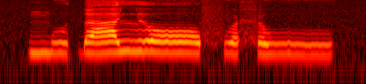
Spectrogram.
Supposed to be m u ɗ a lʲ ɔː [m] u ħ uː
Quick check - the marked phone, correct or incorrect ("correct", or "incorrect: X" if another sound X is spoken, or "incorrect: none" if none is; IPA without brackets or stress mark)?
incorrect: f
